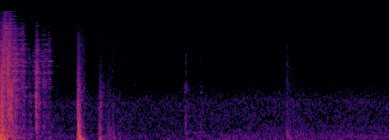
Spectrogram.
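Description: Short sharp knocks and clatters sound now and then, close by.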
